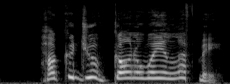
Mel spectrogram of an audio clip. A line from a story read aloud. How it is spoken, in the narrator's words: she cried, reproachfully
